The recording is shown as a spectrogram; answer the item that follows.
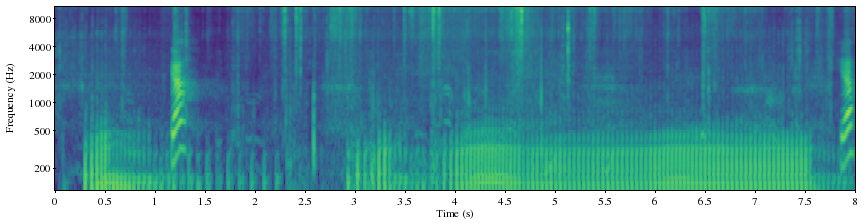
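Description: Dirt bike engine running at low revs as a fast, even pulsing, louder for a moment near the start and then steady, until it cuts off suddenly shortly before the end.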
